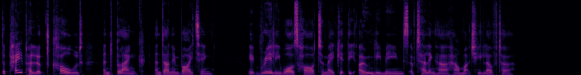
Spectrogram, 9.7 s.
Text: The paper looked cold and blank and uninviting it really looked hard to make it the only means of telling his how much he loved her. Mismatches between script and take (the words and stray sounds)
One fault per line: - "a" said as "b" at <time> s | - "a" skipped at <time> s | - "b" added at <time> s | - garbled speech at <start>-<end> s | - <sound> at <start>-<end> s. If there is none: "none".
- "looked" said as "was" at 4.7 s
- "his" said as "her" at 7.3 s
